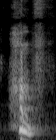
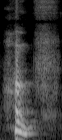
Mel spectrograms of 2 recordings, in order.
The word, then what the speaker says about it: humph: Humph, said Anthony, and he said it as it is spelled, which is unusual and startling. What did you say? Lady Blair inquired. I said humph, Anthony replied.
